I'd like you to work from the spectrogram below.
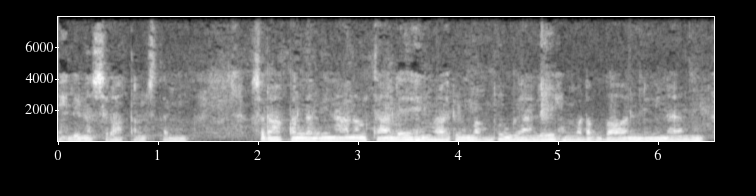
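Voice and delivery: soft, fast murmured Fatiha; quiet recitation. Acted. Congregation reciting the Fatiha together, murmured softly. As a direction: murmur it under your breath.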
